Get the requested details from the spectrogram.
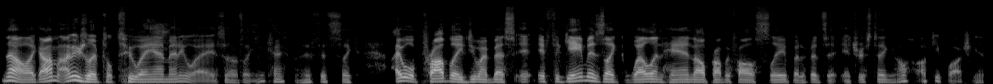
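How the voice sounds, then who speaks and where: A man joining a casual sports livestream as a guest, rambling and laughing, often trailing off quietly. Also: mid-range voice, lively intonation, fast, no echo. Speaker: guest panelist.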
